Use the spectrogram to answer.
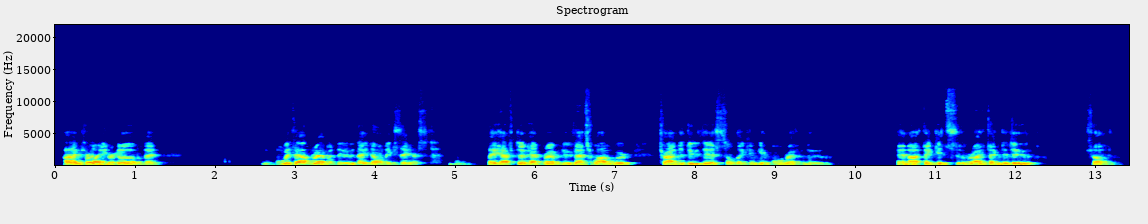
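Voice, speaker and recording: With long, frequent pauses, a man speaks at a moderate pace in a fairly high voice and fairly even intonation. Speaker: county council member. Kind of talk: public meeting discussion. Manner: soft-spoken; halting.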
